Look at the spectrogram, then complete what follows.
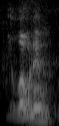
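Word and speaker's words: Ylönen: I'm really, a lot of people say Jesse, I think it's Ylonen is how you pronounce it.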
